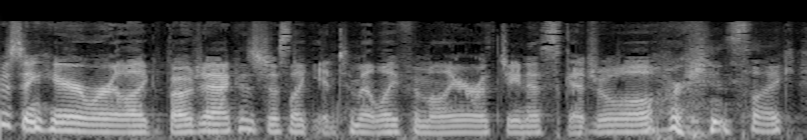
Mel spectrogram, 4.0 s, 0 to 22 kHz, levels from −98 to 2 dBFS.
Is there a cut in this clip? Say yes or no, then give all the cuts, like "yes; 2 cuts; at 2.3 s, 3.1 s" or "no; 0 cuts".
no; 0 cuts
